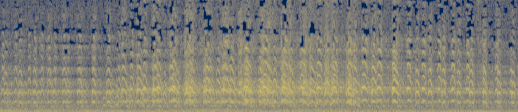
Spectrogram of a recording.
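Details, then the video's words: Southern lapwing alarm calls against predators, raised when an intruder enters its territory: dense, harsh overlapping notes repeated rapidly and steadily throughout, loud and continuous, with a low rumble of background noise. "QUERO-QUERO🎶 CANTO DE ALERTA -CONTRA PREDADORES"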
